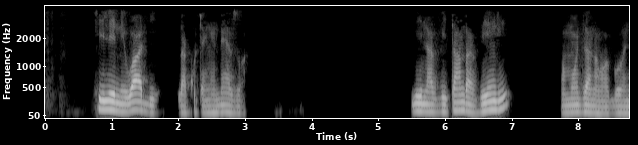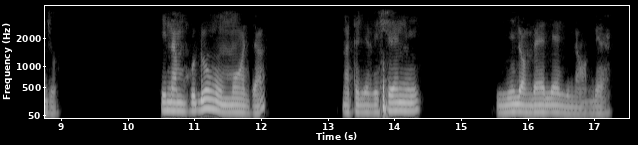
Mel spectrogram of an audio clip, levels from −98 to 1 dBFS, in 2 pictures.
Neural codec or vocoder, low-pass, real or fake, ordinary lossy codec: codec, 16 kHz, 4 kbps, FreqCodec, larger model; 3.6 kHz; fake; MP3, 24 kbps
